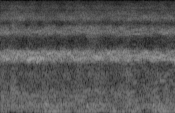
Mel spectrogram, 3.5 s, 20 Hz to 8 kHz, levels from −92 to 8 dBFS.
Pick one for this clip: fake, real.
fake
